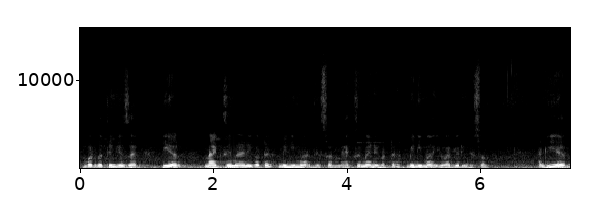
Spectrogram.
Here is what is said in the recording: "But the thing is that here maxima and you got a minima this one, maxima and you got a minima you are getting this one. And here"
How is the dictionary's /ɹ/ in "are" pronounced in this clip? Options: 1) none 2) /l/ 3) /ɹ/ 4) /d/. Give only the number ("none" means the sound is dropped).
3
